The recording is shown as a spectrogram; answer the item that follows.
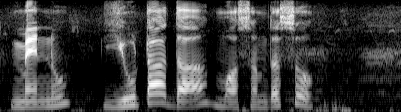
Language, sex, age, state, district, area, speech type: Punjabi, male, 18-30, Punjab, Hoshiarpur, urban, read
